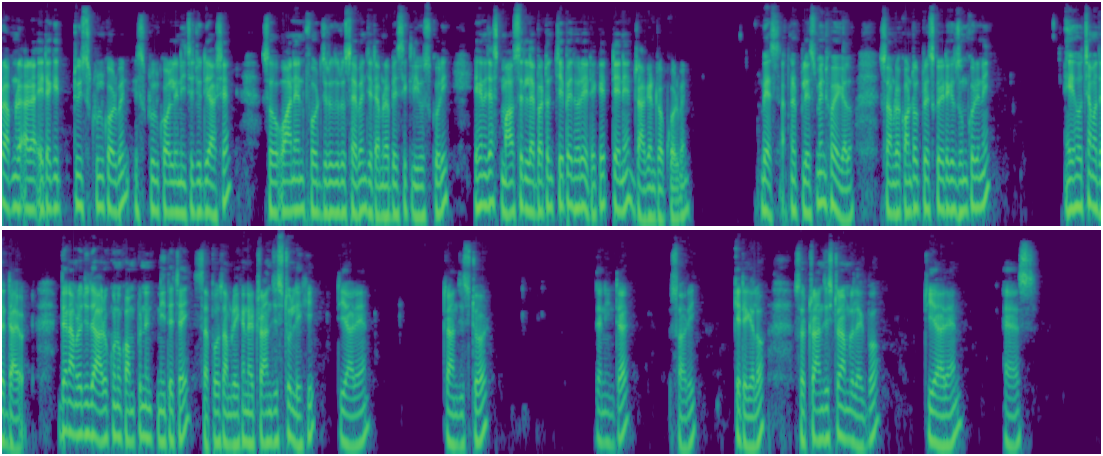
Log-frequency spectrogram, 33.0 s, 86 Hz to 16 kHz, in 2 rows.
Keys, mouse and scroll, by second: 1.9-4.2 scroll down 1, 4.2-5.1 scroll up 1, 5.1-11.1 drag, 11.7 scroll up 1, 12.1 scroll down 1, 13.1-13.9 scroll up 2, 15.5 click, 17.9 click, 20.9-23.7 typing, 25.2 Return, 28.6-31.6 typing.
